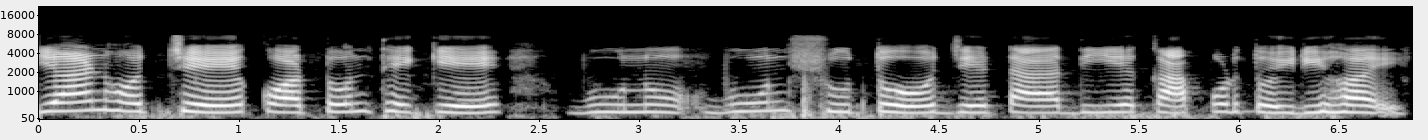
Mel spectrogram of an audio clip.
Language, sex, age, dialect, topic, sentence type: Bengali, female, 18-24, Standard Colloquial, agriculture, statement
